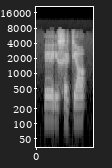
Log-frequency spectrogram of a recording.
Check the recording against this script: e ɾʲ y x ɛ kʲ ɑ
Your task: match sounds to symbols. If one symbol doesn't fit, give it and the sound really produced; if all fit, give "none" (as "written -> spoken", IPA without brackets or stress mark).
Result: y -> ɨ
